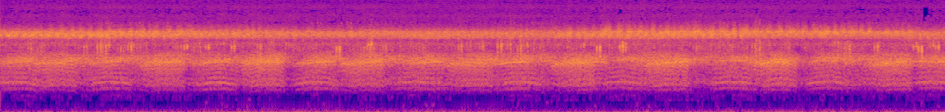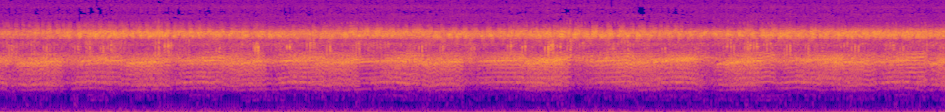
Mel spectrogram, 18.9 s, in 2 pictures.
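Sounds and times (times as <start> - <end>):
bullfrog chorus croaking: 0.0 - 18.9.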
